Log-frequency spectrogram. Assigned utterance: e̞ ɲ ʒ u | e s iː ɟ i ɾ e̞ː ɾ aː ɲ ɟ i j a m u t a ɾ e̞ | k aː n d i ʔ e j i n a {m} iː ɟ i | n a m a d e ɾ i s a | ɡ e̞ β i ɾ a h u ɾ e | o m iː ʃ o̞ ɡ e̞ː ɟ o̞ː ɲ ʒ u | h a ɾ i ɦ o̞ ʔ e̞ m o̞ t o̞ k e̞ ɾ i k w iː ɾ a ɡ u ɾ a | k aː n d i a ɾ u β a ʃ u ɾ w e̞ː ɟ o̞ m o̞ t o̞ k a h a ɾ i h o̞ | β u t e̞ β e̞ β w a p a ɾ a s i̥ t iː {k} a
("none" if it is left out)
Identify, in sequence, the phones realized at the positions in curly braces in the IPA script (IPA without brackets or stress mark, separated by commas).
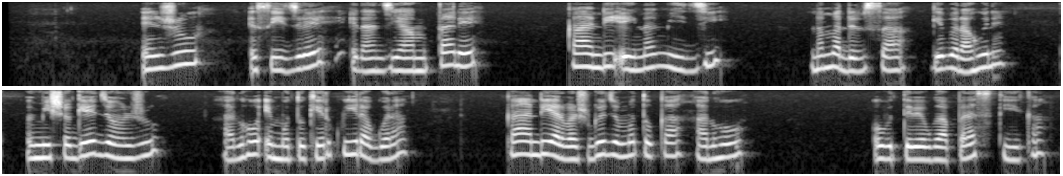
m, k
